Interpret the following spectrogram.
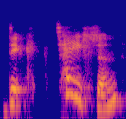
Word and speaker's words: dictation: B yes yes so dick dictation the stress is on T it goes in the middle so I'm going to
